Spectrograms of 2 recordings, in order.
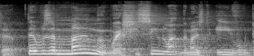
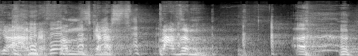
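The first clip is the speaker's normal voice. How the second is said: louder, slow, laughing; laughing strain; 9 dB louder, much slower than usual. Real, not acted. Mimicking the thumb-holding strain.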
